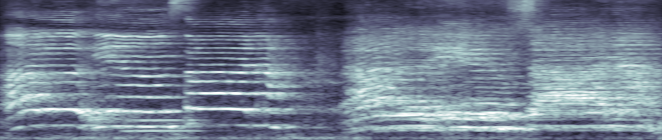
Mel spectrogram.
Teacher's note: cara membacanya yaitu samar dan mendengung, dibaca al-insana.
